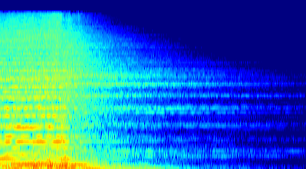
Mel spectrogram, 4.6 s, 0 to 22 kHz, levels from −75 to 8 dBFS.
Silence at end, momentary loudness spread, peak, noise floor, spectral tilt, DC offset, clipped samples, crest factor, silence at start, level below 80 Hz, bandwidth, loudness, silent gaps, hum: 1.9 s; 23 LU; 0 dBFS; -55 dBFS; -3.5 dB/octave; under 0.1%; under 0.1%; 16 dB; 0 s; -24 dBFS; 16.5 kHz; -12 LUFS; none; none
